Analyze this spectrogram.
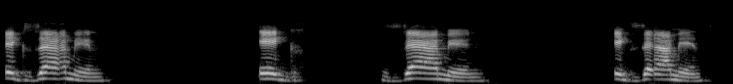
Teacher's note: So we're stressing the second syllable. So because we're stressing the second syllable, it means that we are not stressing the E. Because we're not stressing the E, it means that the E should sound A.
